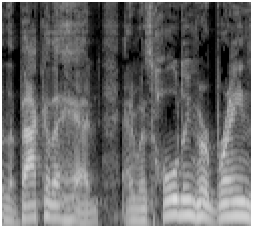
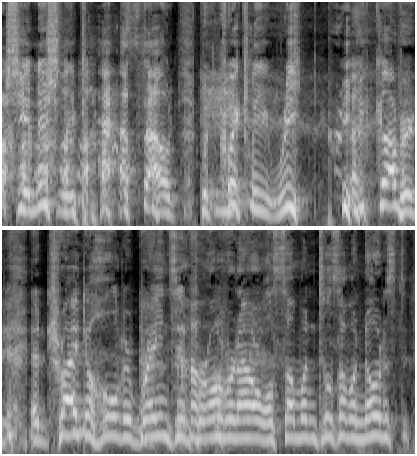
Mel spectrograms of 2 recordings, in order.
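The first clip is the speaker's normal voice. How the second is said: higher-pitched, cracking up mid-sentence; laughing while reading; 7 semitones higher than usual. Real, not acted. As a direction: struggle to read through real laughter.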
